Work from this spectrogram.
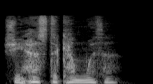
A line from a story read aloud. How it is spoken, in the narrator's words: Aureliano would say to himself in a low voice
